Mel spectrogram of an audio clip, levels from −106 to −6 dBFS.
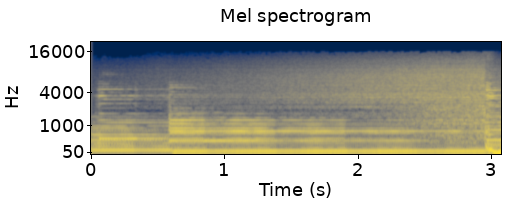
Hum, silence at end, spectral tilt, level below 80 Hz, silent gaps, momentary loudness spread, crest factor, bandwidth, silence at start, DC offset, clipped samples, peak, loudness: none; 0 s; -4.5 dB/octave; -20 dBFS; none; 3 LU; 16 dB; 14 kHz; 0 s; under 0.1%; under 0.1%; -2 dBFS; -19 LUFS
